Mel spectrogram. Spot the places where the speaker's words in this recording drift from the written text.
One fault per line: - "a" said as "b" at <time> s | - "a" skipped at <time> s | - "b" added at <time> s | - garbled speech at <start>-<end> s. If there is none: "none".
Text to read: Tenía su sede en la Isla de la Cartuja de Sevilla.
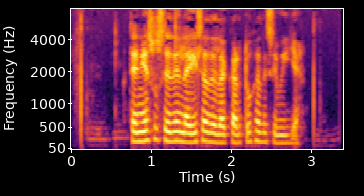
none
